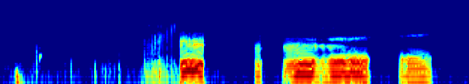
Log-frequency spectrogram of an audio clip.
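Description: Low gurgling and grumbling rumbles in several bursts, some long and tonal, consistent with ordinary stomach growling (borborygmi).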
